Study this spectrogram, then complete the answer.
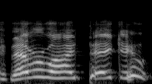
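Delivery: squeaky high "never mind, thank you"; playing someone sheepishly backing off at the door; high silly voice. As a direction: pitch it way up, mock polite. Acting skit, high voice.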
